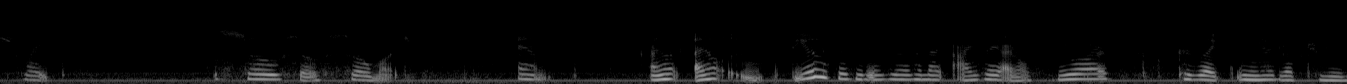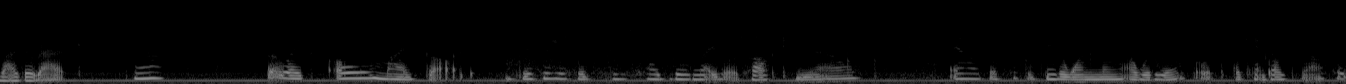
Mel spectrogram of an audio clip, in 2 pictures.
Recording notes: i filmed this in bed so bad audio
